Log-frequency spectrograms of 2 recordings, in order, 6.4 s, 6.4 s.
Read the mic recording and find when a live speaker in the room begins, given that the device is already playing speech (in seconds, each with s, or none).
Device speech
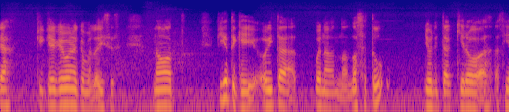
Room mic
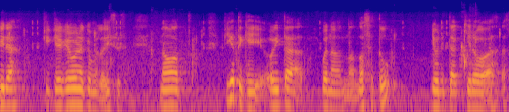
none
